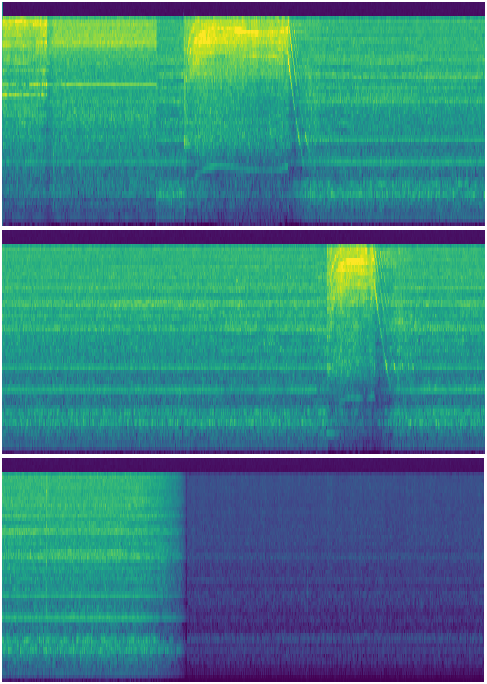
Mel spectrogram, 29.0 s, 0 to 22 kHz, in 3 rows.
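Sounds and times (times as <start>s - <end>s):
dust extraction vacuum running: 0.0s - 23.0s
saw cutting through wood: 0.0s - 23.0s
saw motor whine: 0.0s - 23.0s.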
